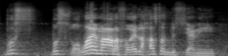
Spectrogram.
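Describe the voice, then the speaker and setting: A young man speaks with an Egyptian Arabic accent in casual let's-play commentary. His delivery is rapid and his tone bright and sharp, pitched a little high. He jokes and talks straight at the game's characters. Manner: animated, jokey, talks to game characters. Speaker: gaming streamer.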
